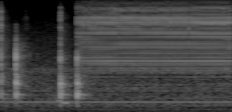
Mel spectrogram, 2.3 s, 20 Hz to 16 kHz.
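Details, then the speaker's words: Ford Ranger V6 with a misfire, fuel injector bench-tested on a tester in test mode four: a few single clicks, then fast, even ticking about sixteen per second; a known-good injector firing cleanly, confirming the coil works, unlike the blocked one. "It's working. So, we know the coil's working but on the one that was here it was blocked up."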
